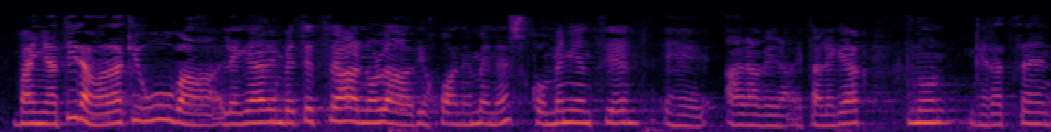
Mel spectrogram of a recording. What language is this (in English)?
Basque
